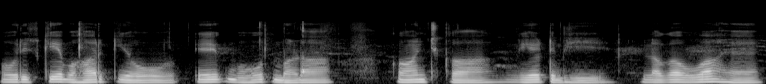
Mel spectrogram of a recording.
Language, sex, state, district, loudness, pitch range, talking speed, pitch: Hindi, male, Uttar Pradesh, Saharanpur, -17 LUFS, 100-110 Hz, 115 wpm, 105 Hz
